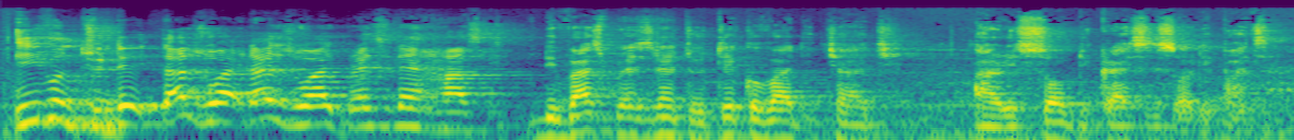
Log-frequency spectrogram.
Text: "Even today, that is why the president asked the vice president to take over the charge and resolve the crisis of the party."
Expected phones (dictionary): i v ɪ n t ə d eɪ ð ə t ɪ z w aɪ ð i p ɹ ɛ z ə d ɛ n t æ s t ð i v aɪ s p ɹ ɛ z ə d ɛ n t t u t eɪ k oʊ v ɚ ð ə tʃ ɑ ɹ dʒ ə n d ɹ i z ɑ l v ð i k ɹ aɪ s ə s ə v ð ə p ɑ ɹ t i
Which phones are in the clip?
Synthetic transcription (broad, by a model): i v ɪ n t ə d eɪ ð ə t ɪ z w aɪ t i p ɹ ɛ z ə d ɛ n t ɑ s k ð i v aɪ s p ɹ ɛ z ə d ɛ n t t u t eɪ k oʊ v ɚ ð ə tʃ ɑ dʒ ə n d ɹ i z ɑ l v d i k ɹ aɪ s ə s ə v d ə p ɑ t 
